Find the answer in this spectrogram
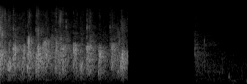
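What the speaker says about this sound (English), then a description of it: "Round of applause." A workshop audience gives a brief burst of applause with dense clapping that cuts off abruptly, followed by faint room noise.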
